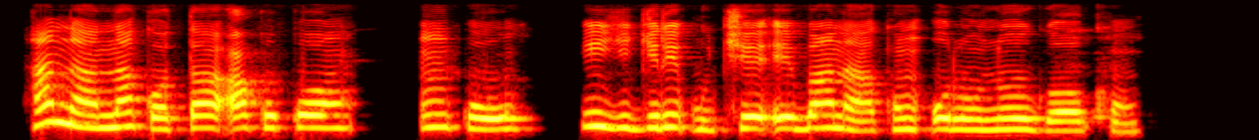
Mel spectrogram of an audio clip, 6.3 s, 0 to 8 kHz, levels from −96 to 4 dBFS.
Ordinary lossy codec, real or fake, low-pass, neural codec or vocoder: none; real; 7.2 kHz; none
